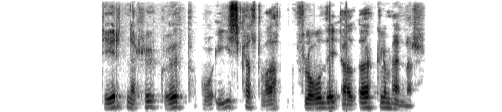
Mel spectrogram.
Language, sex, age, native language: Icelandic, male, 50-59, Icelandic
